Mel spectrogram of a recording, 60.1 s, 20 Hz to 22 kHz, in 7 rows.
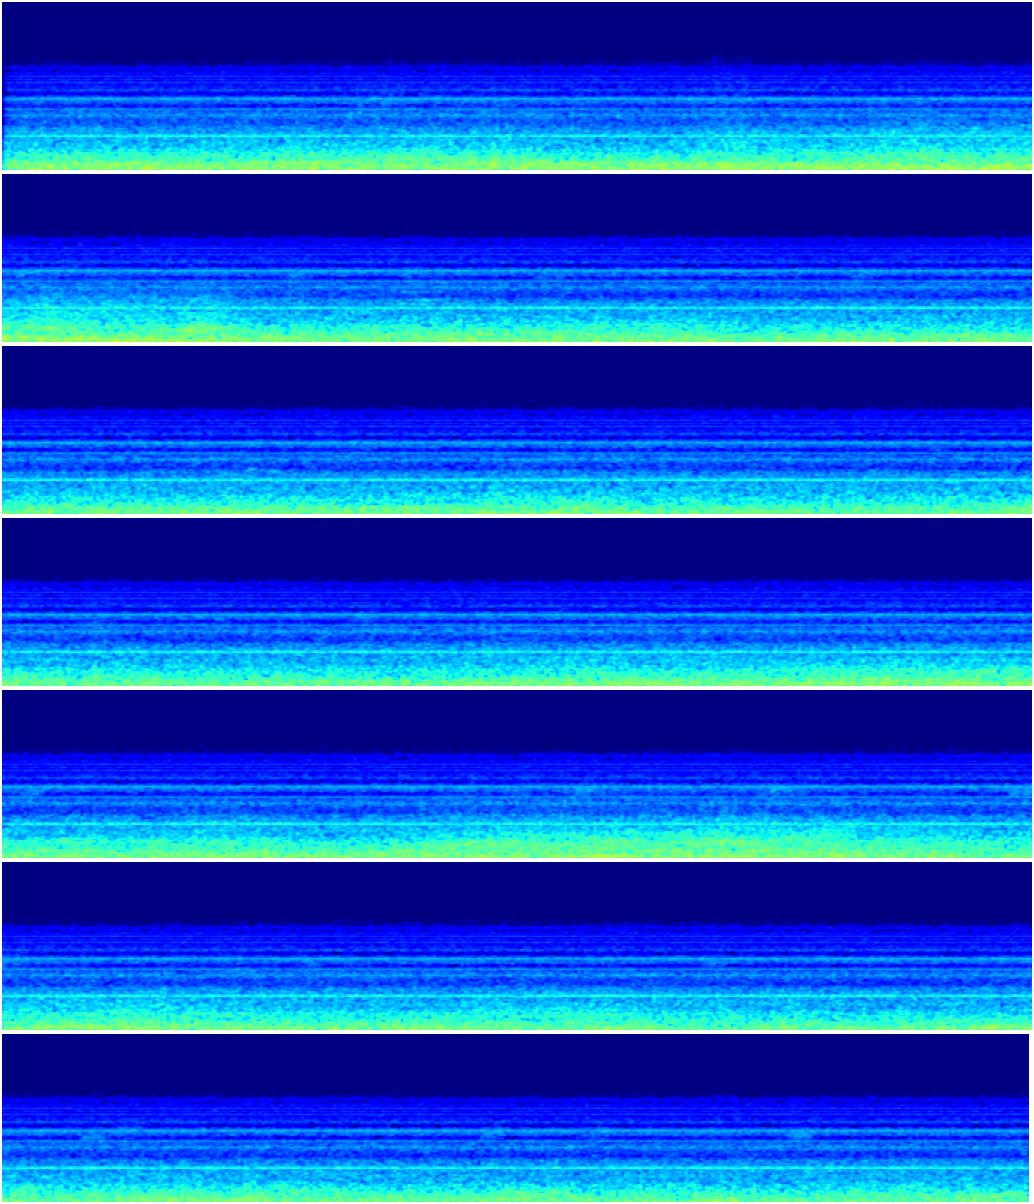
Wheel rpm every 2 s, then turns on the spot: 0, 0, 0, 0, 0, 0, 0, 0, 0, 0, 0, 0, 0, 0, 0, 0, 0, 0, 0, 0, 0, 0, 0, 0, 0, 0, 0, 0, 0, 0.
none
